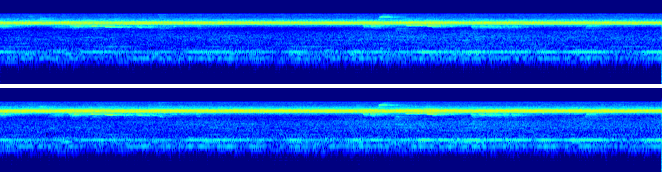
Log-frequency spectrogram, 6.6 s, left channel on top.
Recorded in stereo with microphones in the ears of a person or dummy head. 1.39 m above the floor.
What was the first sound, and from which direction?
An insect, 65° right (ahead or behind).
